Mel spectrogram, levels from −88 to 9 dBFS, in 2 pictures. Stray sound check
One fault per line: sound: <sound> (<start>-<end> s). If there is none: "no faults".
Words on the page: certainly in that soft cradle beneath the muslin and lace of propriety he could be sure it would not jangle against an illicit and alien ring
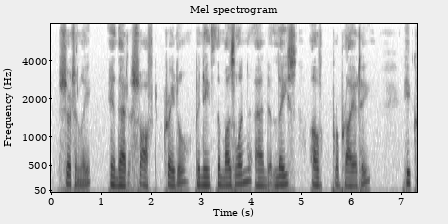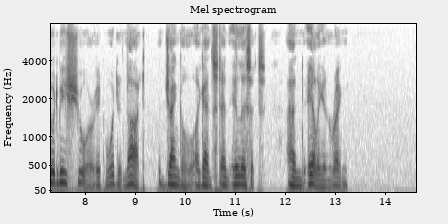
no faults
